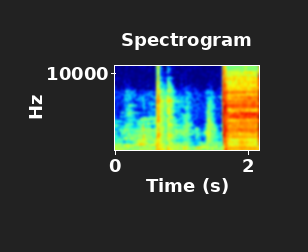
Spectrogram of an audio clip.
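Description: A short electronic beep from the cooking kettle's control panel, one steady buzzer tone about half a second long near the end, as a panel switch is pressed.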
